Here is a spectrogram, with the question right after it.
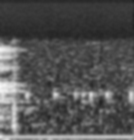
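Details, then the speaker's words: A single short, dry cough or throat-clearing burst, then quiet with a low electrical hum, from an adult with several days of coughing, sneezing and a dry, raw throat, suspected in hindsight to be Covid. "my throat dry it's been hard with coughing coughing and sneezing I'm all red and raw you can probably hear it"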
